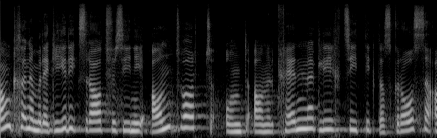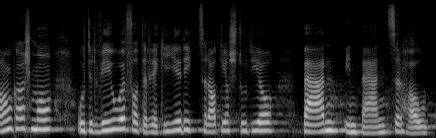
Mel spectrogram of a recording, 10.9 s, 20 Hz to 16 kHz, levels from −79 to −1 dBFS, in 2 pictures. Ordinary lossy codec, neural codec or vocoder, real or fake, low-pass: none; autoencoder, 48 kHz, 32 numbers a frame, DAC-VAE, trained on Japanese speech; fake; 14.4 kHz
